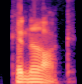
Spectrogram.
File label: "Canuck", American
